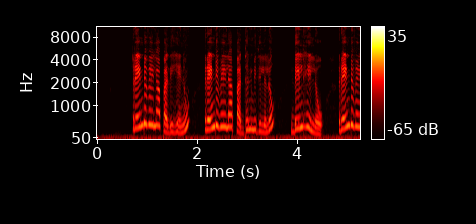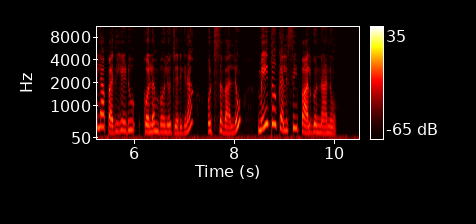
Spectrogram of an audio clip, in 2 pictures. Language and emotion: Telugu, neutral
